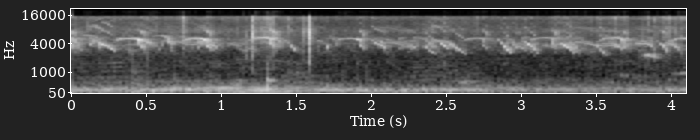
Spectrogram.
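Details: Chickens giving quick, high, descending cheeps in an uneven stream over a loud low rumble, with a few sharp clicks near the start.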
